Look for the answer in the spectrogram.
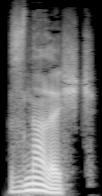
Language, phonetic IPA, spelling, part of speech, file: Polish, [ˈznalɛɕt͡ɕ], znaleźć, verb, Pl-znaleźć.ogg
